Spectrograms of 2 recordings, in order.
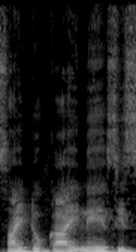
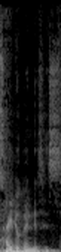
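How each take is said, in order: First: সাইটোকাইনেসিস drawn out very slowly, syllable by syllable, in a low pitch; careful pronunciation. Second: Said in the usual way. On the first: Shown as a demonstration. Teacher shows students how the term is pronounced, সাইটোকাইনেসিস slow and syllable by syllable. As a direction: say সাইটোকাইনেসিস slowly as সাই-টো-কাই-নে-সিস, each part separate. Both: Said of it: "উচ্চারণটা দেখো".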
